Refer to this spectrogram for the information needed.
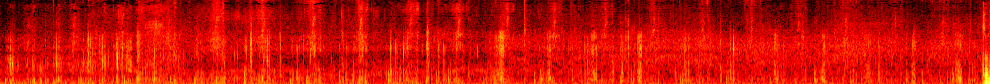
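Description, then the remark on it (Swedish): A long dog leash, pulled behind two women walking a dog, drags and scrapes along the ground in a steady stream of small rattling, whining clatters, mixed with footsteps, at low to moderate loudness outdoors while light snow falls. “De drar, har ett sånt där långt koppel som de drar långt efter sig.”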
